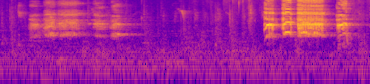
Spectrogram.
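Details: Aceh red junglefowl, a young pure wild-type bird used as a decoy, crows in a short loud broken series of four rough bursts near the end, after softer faint notes at the start, with quiet background.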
